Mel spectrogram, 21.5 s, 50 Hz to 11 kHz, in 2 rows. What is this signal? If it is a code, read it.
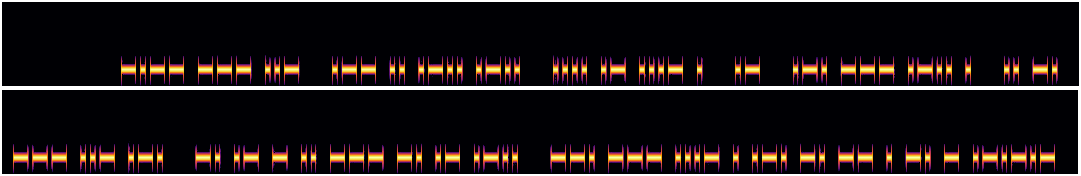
Morse code, heard as a keyed tone, about 25 wpm, 700 Hz. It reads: YOU WILL HAVE A ROLE IN OUR NATIONAL GOVERNMENT.
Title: Sentences from Top 1000 Words - Review Part 6 - 25wpm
